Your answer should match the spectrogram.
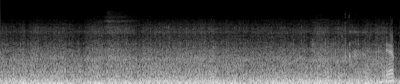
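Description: Steady wind rush over the microphone of a motorcycle moving at highway speed, with a deep rumble of engine and road underneath.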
